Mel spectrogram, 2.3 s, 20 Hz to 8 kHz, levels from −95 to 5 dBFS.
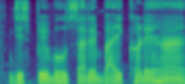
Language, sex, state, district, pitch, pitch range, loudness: Hindi, male, Jharkhand, Palamu, 125 Hz, 120-130 Hz, -15 LUFS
